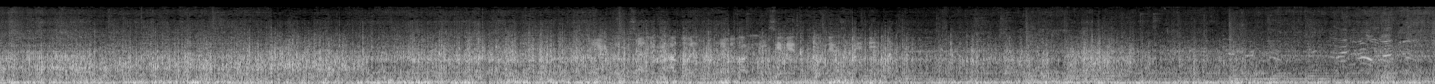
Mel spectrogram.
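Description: Motorcycle running steadily at road speed, its engine hum mixed with a rush of wind on the microphone.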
